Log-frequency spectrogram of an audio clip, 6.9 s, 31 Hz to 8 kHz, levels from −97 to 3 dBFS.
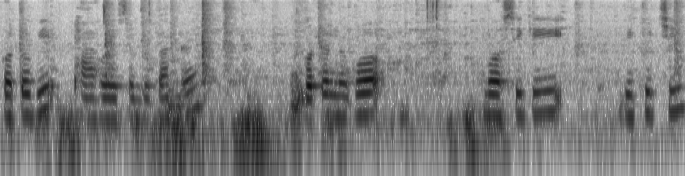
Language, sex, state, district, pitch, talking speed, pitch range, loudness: Odia, male, Odisha, Nuapada, 205 Hz, 45 wpm, 190-215 Hz, -19 LUFS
